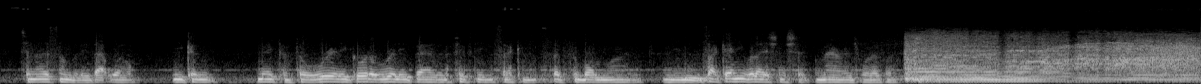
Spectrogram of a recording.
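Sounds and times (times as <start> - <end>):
live rock band holding a chord: 9.0 - 10.8.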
